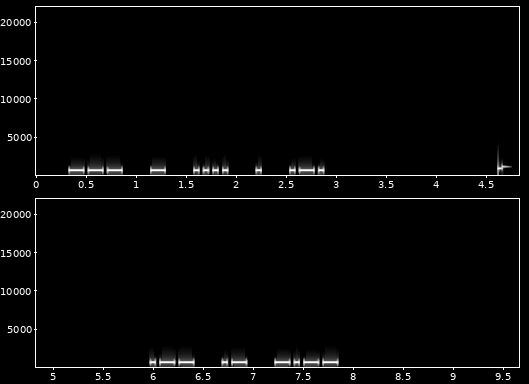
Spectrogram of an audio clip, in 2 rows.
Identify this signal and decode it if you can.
Morse code, heard as a keyed tone, about 25 wpm, spaced as for 18 wpm, 700 Hz. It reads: OTHER WAY
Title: 2x Character Spacing - Top 100 Words - 25wpm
